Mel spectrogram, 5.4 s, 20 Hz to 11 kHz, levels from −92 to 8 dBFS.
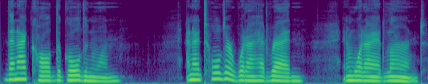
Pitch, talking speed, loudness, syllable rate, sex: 175 Hz, 215 wpm, -16 LUFS, 5.7 syllables/s, female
